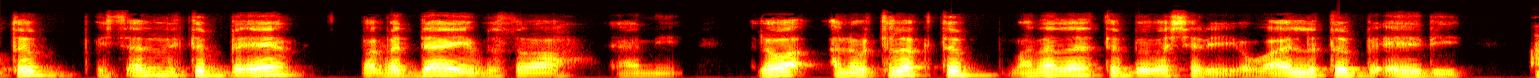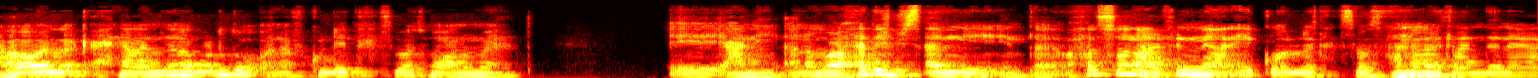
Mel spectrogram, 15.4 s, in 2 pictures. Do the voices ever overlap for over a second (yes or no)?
no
